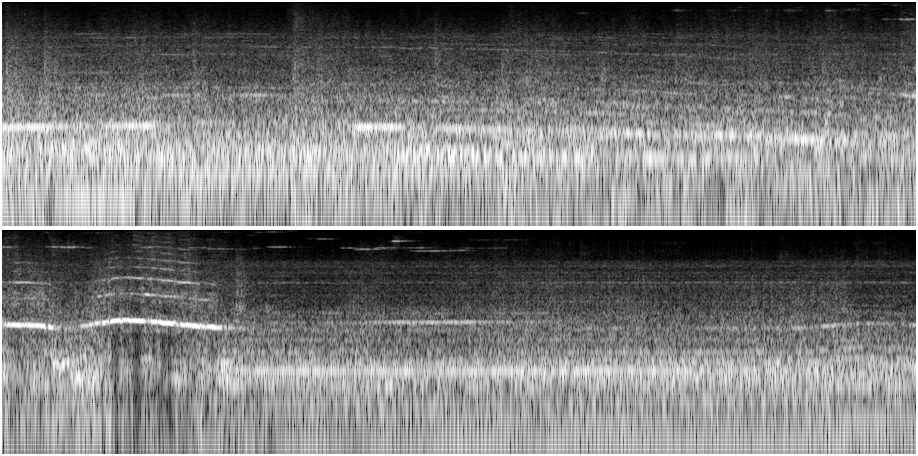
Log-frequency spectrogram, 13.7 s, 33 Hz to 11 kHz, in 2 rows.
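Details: Loud screech while driving an MTA New Flyer D40LF bus #4088, recorded on board: a high screech briefly rising and falling over road and engine noise; source unclear, brakes or transmission suspected.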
